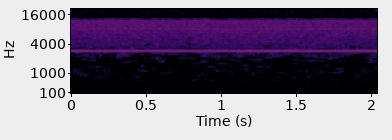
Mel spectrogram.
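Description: Near silence: a faint steady hiss with a thin, steady high-pitched tone, and no sound of the wrestling.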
